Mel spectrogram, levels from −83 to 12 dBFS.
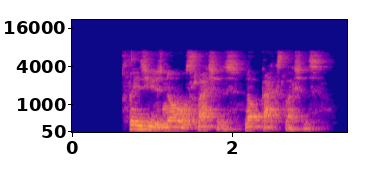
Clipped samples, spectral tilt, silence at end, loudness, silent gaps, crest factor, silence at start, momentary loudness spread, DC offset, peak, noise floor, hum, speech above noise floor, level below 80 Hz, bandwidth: under 0.1%; -4.5 dB/octave; 0.3 s; -17 LUFS; none; 14 dB; 0.65 s; 9 LU; under 0.1%; -2 dBFS; -86 dBFS; none; 70 dB; -56 dBFS; 7.6 kHz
